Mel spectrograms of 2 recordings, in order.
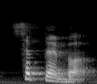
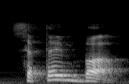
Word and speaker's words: September: Se ele disser só o mês, ele vai dizer September. September. Ele não diz September, certo? Esse som de brr é muito americano. Então ele breca aqui e diz September. Este é o som britânico.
